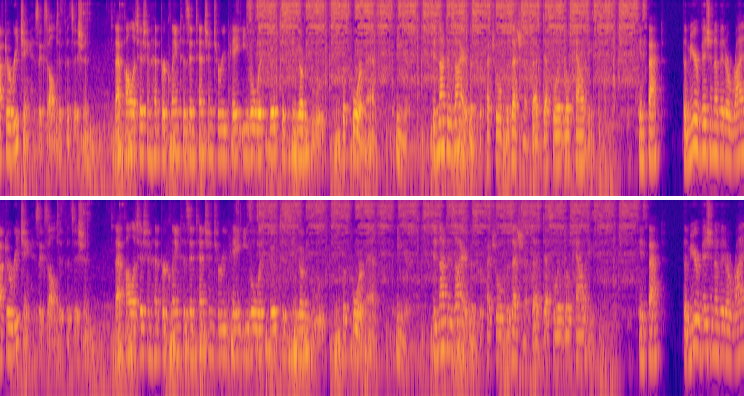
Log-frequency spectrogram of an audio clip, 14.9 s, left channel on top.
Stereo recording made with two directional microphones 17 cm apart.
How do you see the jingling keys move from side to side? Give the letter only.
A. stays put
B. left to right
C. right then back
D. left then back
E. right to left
C.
